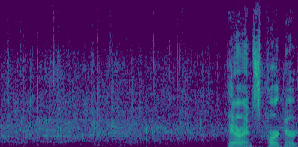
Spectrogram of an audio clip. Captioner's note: cheers and applause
